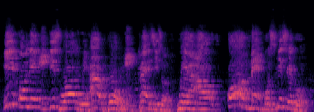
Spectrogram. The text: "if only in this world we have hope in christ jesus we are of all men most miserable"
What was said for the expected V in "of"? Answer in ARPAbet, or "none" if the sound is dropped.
W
